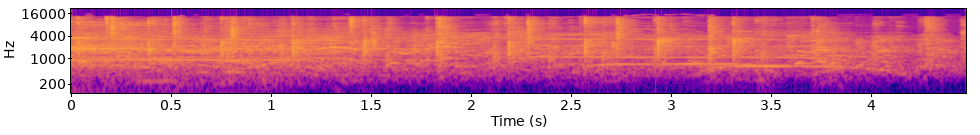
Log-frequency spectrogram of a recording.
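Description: An award-show crowd cheers as actor Adam Pally is introduced, with scattered claps and a few high whoops and whistles rising over the noise, loud and continuous for the whole stretch.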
